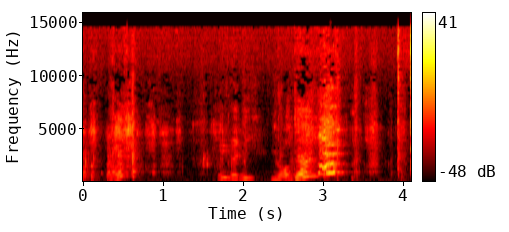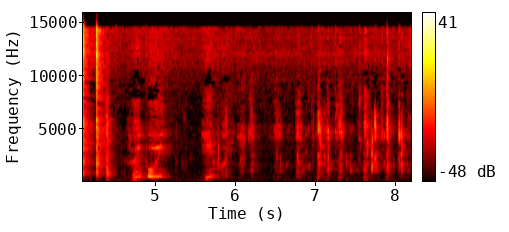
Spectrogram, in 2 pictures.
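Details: A 7-week-old Bull Terrier puppy, fed food, makes short, squeaky whines and grunts that bend up and down in pitch.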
